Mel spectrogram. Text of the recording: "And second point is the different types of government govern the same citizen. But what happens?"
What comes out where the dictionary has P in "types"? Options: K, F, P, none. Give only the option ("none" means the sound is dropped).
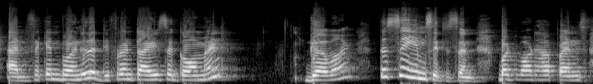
none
